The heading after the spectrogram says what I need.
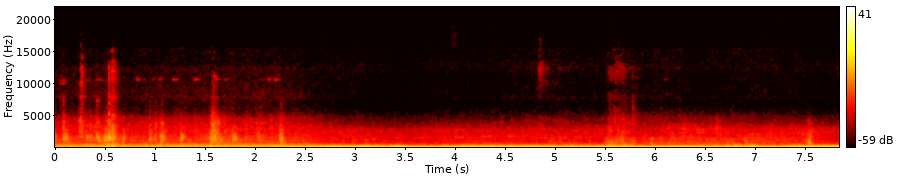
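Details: Freshly rebuilt 454 Big Block Vortec Chevrolet in pizza truck, first start, oil pressure 50 psi, put in gear; steady even V8 rumble without knocks or ticks, slight paint smoke from manifolds; normal idle.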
